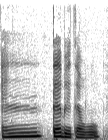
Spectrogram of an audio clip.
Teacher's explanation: با پر قلقلہ اور سکون کے بعد تا تو تا پر زور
